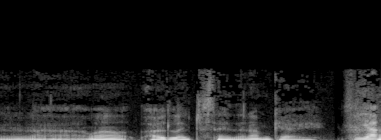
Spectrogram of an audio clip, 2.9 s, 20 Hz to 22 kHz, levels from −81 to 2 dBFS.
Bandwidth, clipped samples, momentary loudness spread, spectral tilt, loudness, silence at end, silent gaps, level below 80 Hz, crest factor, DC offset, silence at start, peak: 11 kHz; under 0.1%; 6 LU; -7.5 dB/octave; -18 LUFS; 0 s; none; -42 dBFS; 16 dB; under 0.1%; 0 s; 0 dBFS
